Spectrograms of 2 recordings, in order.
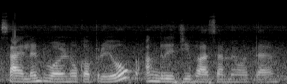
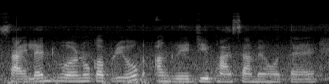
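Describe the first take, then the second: The two takes are said the same way.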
